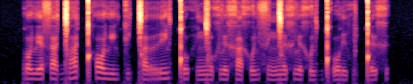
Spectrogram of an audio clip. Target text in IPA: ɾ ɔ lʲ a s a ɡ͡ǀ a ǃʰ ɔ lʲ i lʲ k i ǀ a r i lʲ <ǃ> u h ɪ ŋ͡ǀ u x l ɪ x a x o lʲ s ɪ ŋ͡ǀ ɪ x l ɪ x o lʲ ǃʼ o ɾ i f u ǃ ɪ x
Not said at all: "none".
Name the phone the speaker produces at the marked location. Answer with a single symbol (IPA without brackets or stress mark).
ǃ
